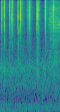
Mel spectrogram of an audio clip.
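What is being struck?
Ceramic tiles.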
